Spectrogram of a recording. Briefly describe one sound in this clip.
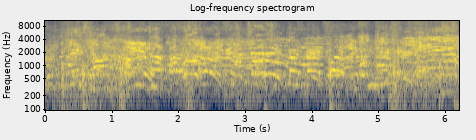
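A crowd shouts and cheers loudly.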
